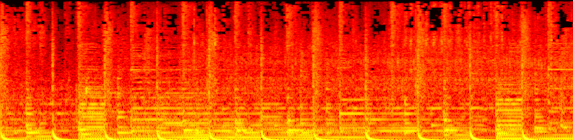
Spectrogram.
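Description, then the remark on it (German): A thick sauce made with vegetable broth bubbles in a pan as it thickens and is brought briefly to a boil. Deep, regular blooping plops come about twice a second over a constant simmering hiss, loud. “Das ist ein bisschen sehr blubberig.”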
